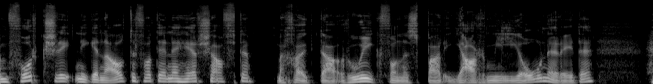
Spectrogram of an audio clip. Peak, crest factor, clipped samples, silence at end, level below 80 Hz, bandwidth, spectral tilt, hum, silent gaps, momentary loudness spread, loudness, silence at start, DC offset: -8 dBFS; 18 dB; under 0.1%; 0 s; -48 dBFS; 19.5 kHz; -5.5 dB/octave; none; none; 8 LU; -27 LUFS; 0 s; under 0.1%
